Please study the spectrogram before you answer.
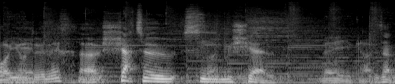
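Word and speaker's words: Chateau Ste. Michelle: And this is in partnership with, and I'm going to get my pronunciation really wrong. Why you're doing this? Chateau Saint Michel.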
